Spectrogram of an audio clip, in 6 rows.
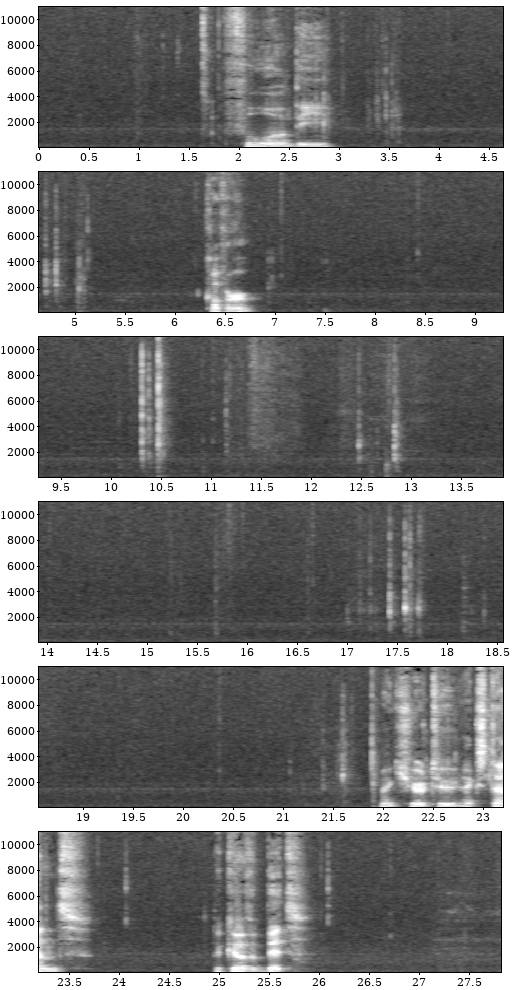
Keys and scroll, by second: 18.1 F10.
